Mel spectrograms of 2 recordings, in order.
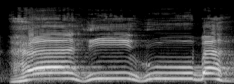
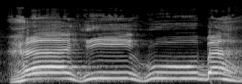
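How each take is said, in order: No difference in how they are said.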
